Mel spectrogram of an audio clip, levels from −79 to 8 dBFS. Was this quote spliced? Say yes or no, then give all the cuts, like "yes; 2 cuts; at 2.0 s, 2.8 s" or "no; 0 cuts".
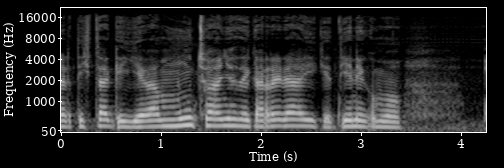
no; 0 cuts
